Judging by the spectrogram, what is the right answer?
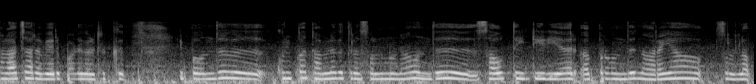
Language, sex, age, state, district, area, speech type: Tamil, female, 18-30, Tamil Nadu, Thanjavur, urban, spontaneous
